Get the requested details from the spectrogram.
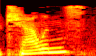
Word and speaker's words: Challand: Andrew Challens? – Yeah. Challen. – Spell that. – C-H-A-L-L-A-N-D.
